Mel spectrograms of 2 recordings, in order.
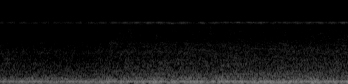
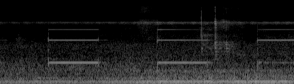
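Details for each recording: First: Desktop computer that gave four beeps and no display, now booting after reseating RAM in slot and fixing dust and overheating; steady fan hum, faint high whine, no beeps, Windows loading; normal boot. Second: Desktop PC won't display: repeating groups of four short high beeps over steady fan hum at power-on; RAM swap didn't help; suspected dust, overheating or power supply connector, not confirmed.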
